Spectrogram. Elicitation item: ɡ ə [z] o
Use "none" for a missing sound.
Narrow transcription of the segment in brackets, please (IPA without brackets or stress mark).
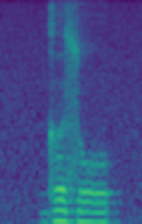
z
